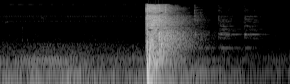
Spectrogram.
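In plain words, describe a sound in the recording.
A rifle fires a sharp shot close by.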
